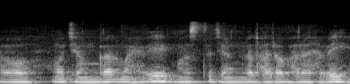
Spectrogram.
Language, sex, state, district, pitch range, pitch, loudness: Chhattisgarhi, male, Chhattisgarh, Bastar, 110-115 Hz, 110 Hz, -14 LUFS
